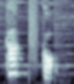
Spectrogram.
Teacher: It's a timing issue, so you should use claps to measure time. To achieve the necessary pause in Japanese, the speaker pauses for 1 clap in between the syllables.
